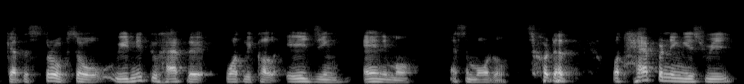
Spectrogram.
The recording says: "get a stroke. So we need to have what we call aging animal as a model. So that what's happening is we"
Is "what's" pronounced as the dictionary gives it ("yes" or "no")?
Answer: no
